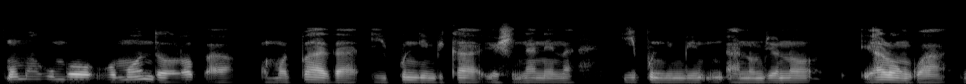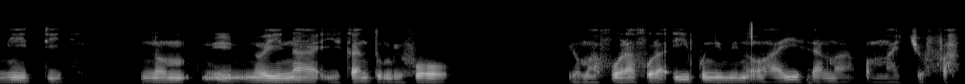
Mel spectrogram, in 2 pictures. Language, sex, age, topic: Oshiwambo, male, 25-35, finance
